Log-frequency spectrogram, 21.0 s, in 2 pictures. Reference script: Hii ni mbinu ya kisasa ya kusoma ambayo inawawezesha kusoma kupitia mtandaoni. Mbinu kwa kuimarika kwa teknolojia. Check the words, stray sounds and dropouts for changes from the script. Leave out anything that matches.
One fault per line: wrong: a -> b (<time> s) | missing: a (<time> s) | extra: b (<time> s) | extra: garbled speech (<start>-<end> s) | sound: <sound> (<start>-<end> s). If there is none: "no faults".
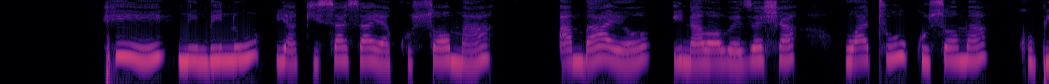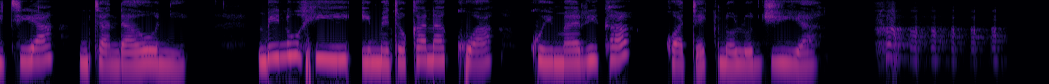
extra: watu (8.4 s)
extra: hii imetokana (13.5 s)
sound: laugh (19.2-20.6 s)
